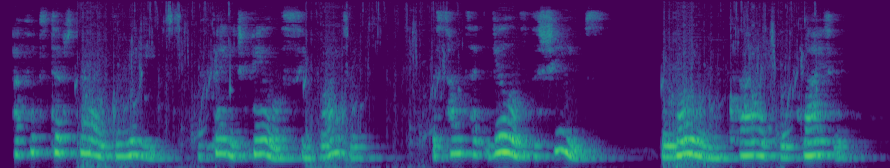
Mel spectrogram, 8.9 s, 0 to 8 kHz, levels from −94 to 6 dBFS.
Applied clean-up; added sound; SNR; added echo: neural separator model SepFormer DNS4.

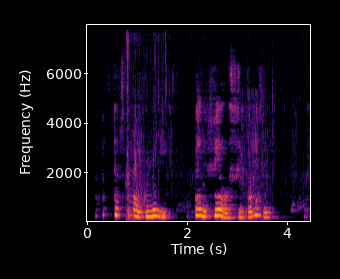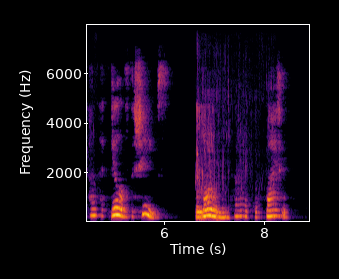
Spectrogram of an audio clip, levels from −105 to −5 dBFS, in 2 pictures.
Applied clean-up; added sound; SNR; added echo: neural mask model DeepFilterNet 3.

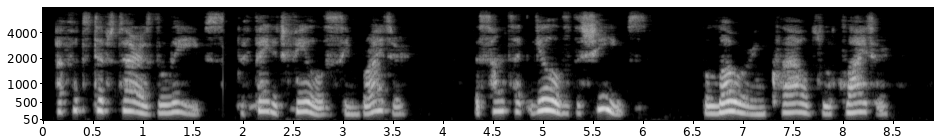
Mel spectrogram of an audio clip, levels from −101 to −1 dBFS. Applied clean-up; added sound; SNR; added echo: none; none; none; none.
